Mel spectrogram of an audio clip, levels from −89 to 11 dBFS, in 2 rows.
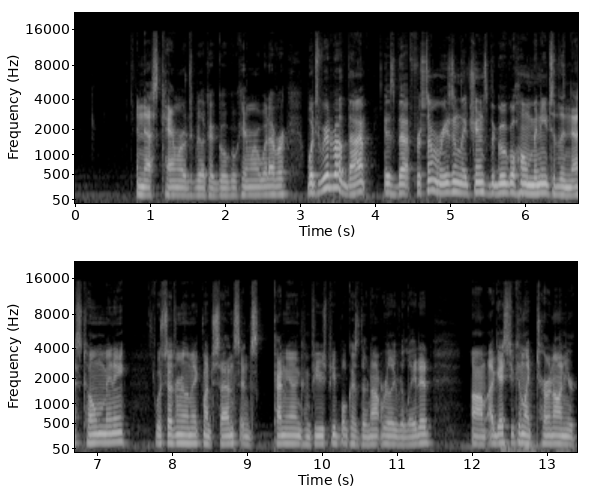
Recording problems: choppy; very; from 3.5 to 5 s; 10% of the speech affected

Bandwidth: 15 kHz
